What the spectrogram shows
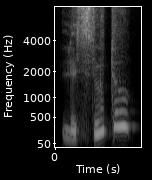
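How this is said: The name is said with a South African accent.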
